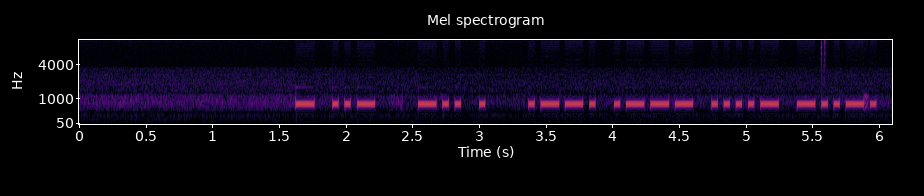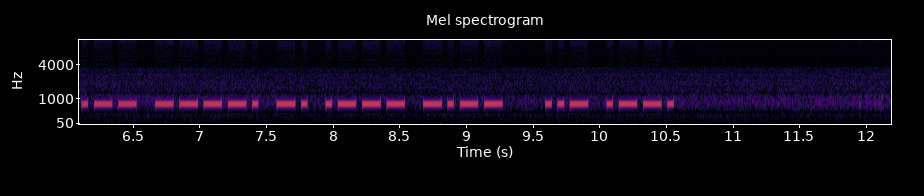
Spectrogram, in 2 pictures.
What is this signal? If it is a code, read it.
Morse code, heard as a keyed tone, about 26 wpm, 800 Hz, with radio noise. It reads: TU DE PJ4/W9NJY UP
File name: pj4-w9njy f5upo etc 12m cw 28mar2011 1924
